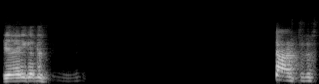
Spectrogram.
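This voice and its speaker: A forty-something man, high-pitched for a man, ranting on a livestream. He swears freely and breaks into laughter as he talks. The sound bounces around an echoey room. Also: steady tone, lo-fi sound. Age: 40s. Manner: profane, ranting, quick to laugh. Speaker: streamer. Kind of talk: livestream rant.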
